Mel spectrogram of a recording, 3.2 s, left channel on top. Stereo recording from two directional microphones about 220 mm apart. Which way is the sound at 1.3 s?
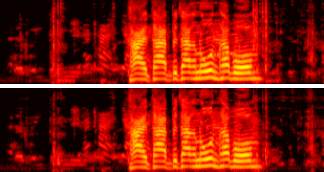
Centre (ahead or behind).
